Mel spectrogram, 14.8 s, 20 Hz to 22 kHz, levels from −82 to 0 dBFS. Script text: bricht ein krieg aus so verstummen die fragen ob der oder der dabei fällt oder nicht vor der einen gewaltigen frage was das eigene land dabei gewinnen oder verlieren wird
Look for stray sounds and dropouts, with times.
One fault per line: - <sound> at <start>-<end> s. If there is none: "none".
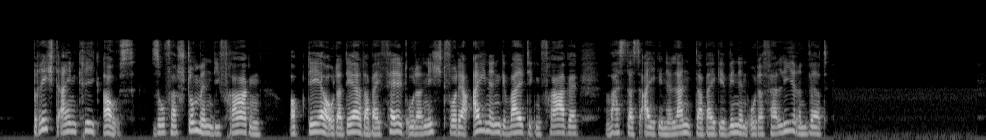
none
